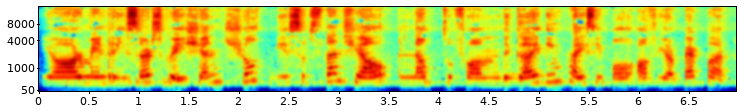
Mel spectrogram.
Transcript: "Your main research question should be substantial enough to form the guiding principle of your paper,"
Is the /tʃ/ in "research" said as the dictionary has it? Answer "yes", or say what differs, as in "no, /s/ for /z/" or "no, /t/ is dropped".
yes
